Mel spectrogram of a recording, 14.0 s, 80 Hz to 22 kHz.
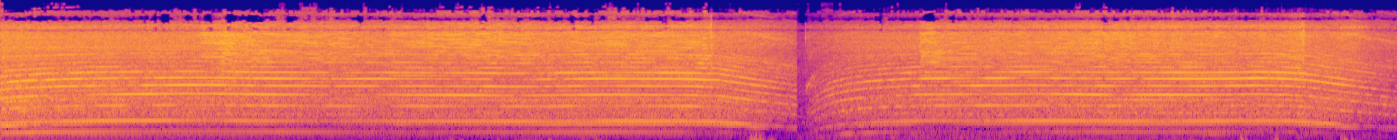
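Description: Wen 6 amp electric hand planer cutting a rabbet in wood: a loud, steady whining motor with a rough cutting rasp, briefly dipping midway before resuming, close and without talk.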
